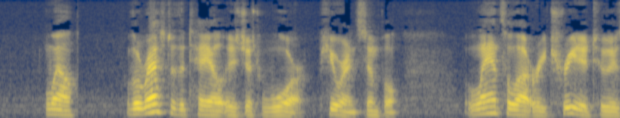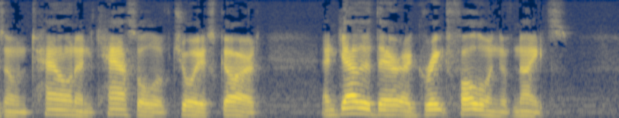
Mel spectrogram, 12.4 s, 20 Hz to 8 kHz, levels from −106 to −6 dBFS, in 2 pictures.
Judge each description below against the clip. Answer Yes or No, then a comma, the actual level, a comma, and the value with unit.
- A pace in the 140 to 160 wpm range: Yes, average, 145 wpm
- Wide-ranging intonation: No, average, 4.4 semitones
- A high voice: No, low, 115 Hz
